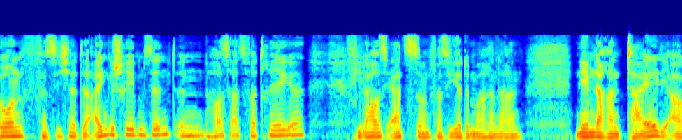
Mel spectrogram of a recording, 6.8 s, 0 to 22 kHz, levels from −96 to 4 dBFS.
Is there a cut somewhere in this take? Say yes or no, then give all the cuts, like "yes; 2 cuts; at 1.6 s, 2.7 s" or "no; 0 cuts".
yes; 1 cut; at 3.5 s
